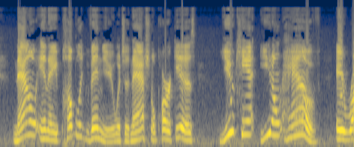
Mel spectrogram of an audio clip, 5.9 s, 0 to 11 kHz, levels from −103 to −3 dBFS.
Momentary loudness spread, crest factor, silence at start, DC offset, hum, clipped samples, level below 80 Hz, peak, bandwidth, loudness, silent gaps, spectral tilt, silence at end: 5 LU; 12 dB; 0.25 s; under 0.1%; none; 0.5%; -50 dBFS; 0 dBFS; 9.4 kHz; -13 LUFS; none; -5.5 dB/octave; 0 s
